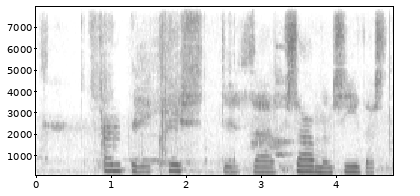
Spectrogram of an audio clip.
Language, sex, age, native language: Icelandic, female, 8, Icelandic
